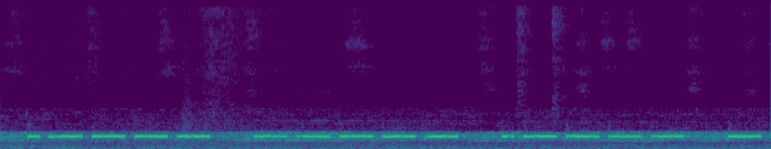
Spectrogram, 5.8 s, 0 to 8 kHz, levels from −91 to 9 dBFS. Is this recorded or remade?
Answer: remade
